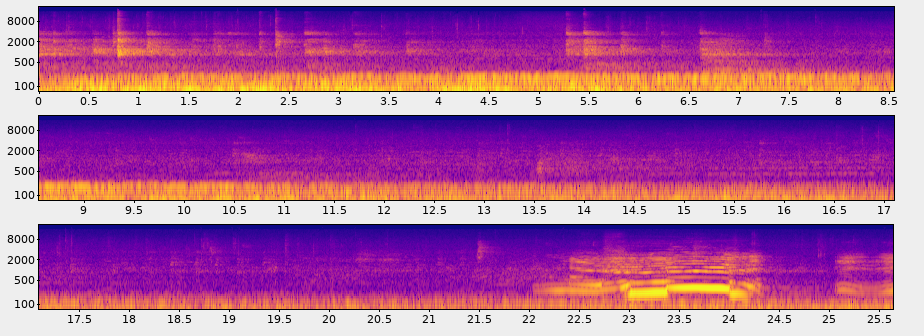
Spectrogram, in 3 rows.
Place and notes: Bunny Valley, Lithuania, deer fence
Small omnis and contact mic on a fence quarding deers
October 2018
